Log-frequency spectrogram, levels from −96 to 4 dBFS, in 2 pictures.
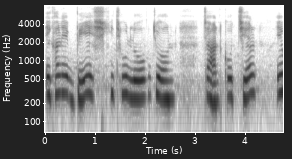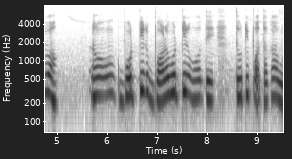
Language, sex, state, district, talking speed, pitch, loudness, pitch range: Bengali, female, West Bengal, Kolkata, 100 wpm, 260 Hz, -22 LUFS, 240-280 Hz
